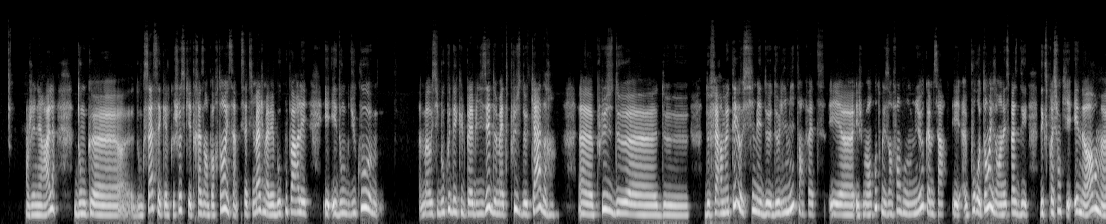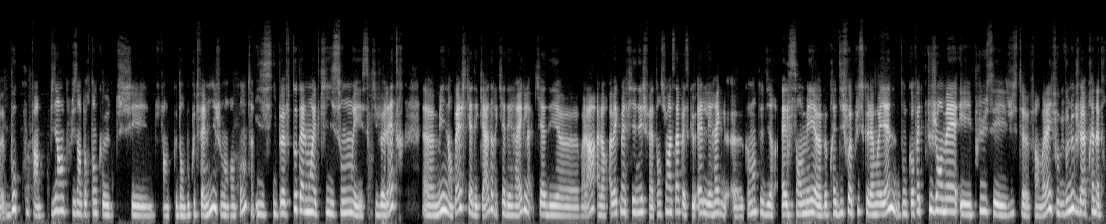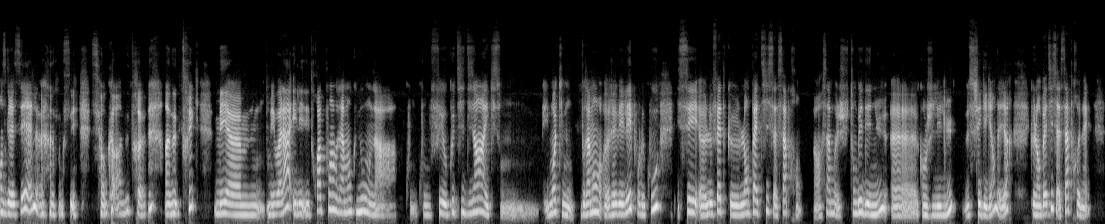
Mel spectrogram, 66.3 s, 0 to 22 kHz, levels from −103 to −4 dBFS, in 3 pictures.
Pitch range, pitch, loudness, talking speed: 175-235 Hz, 195 Hz, -23 LUFS, 220 wpm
